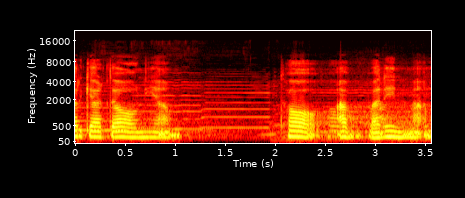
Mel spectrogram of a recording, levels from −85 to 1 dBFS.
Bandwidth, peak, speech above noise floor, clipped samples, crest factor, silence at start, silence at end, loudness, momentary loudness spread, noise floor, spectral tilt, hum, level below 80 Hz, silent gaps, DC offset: 10.5 kHz; 0 dBFS; 20 dB; under 0.1%; 18 dB; 0 s; 0 s; -18 LUFS; 21 LU; -37 dBFS; -6 dB/octave; none; -56 dBFS; none; under 0.1%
